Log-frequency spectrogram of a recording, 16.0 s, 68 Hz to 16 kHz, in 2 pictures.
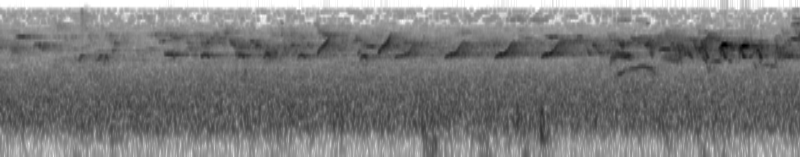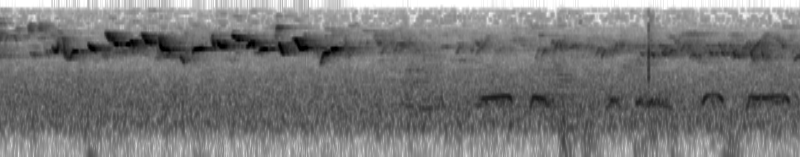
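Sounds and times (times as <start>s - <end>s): small birds chirping and singing: 0.0s - 16.0s
steady background hiss: 0.0s - 16.0s
low bird call: 12.0s - 16.0s.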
